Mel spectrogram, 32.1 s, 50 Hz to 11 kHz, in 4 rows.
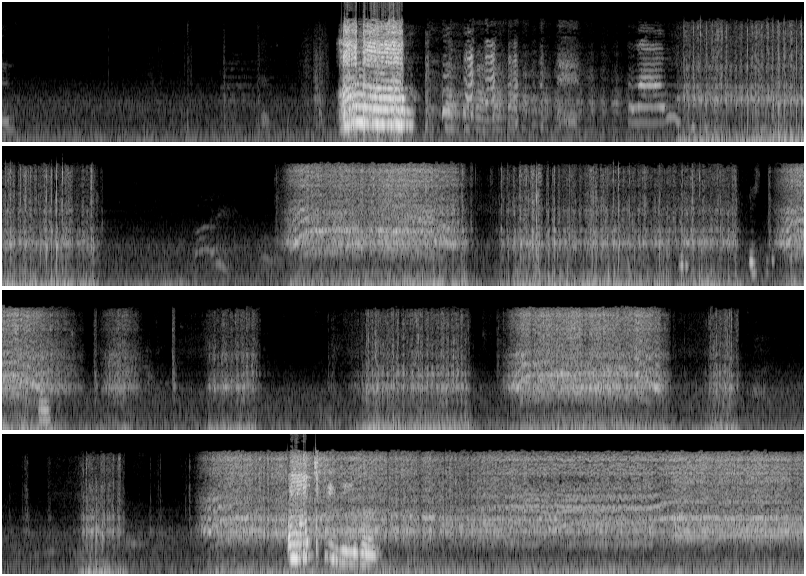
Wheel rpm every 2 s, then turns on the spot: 0, 0, 0, 30, 20, 110, 70, 50, 30, 20, 100, 60, 20, 200, 190, 200.
6-10 12-14 22-24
